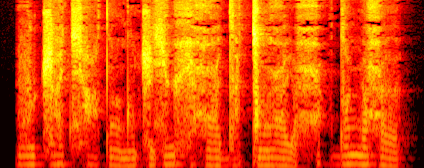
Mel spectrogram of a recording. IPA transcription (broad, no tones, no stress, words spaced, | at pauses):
vuʈ͡ʂa̤t͡ɕʰa̤ tˤõdˤãʈ͡ʂeɕʉ xe̤ħʕɨda̤ ǀõʕeħ | dˤoŋaħɐ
